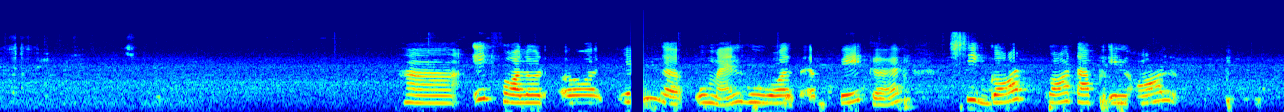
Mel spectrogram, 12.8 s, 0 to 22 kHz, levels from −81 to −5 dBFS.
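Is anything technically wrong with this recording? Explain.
Yes. Three kinds of fault run through this speech clip.

Other side's voice leaking through, from 0.0 to 4.04 s and again from 4.63 s to the end. A second voice sits faintly underneath the main talker, roughly 25 dB down, for nearly the whole clip. It is likely echo from a loudspeaker that the echo canceller failed to subtract from the microphone signal, so the far end's audio returns in weakened form beneath the near talker.

Speech suppressed in double talk, at 5.44 to 6.71 s, 7.97 to 8.09 s, and 11.31 to 12.64 s. The main voice dips in level while the leaked voice is active: by about 10 dB in the first stretch, a slight dip of about 5 dB in the second, and up to about 15 dB in the last. With both sides talking, the echo canceller likely could not tell its own talker from the echo, so it attenuated everything.

Playback stall, from 6.32 to 6.44 s. 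The sound drops to silence for about 129 ms in mid-flow, then resumes. The likely cause is the player running short of data or its thread being blocked, leaving nothing to output until it caught up. The gap falls inside the first suppressed stretch, so the voice there both dips and briefly vanishes.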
